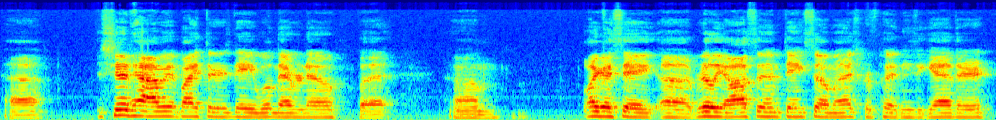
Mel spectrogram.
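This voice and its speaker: Guy co-hosting a podcast, bright voice, says dude a lot, echoey room. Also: mid-range voice, unhurried. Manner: enthusiastic, filler-heavy, says dude and like I say. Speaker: podcast co-host. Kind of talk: casual chat.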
